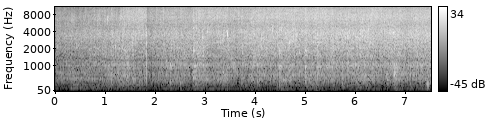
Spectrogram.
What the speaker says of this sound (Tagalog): Igisa ko siya ng kamatis.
